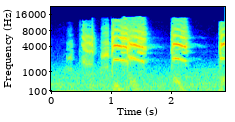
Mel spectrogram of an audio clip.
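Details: A kept flock of conures flying outdoors in Iowa, early spring 2003. Piercing, rasping shrieks come in short bursts, with a long sustained screech near the start and a sharp call repeated about a second later.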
